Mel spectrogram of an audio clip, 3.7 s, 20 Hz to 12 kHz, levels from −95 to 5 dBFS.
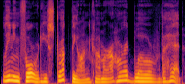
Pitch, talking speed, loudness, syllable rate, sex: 140 Hz, 195 wpm, -16 LUFS, 4.9 syllables/s, male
